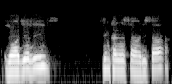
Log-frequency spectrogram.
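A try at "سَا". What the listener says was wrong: দেন খালা যাবার সা, খালা যাবার বলেছি না যে ভাই টান দেবেন। চলেন টান দিয়ে বলেন।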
